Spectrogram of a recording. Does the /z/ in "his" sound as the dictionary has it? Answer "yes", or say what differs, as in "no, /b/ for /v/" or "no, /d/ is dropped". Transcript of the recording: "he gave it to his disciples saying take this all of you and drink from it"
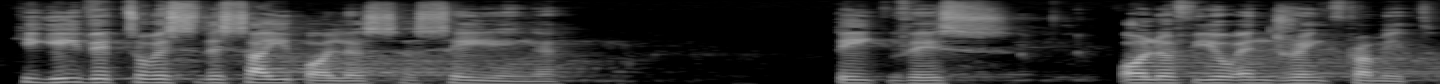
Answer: no, /s/ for /z/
